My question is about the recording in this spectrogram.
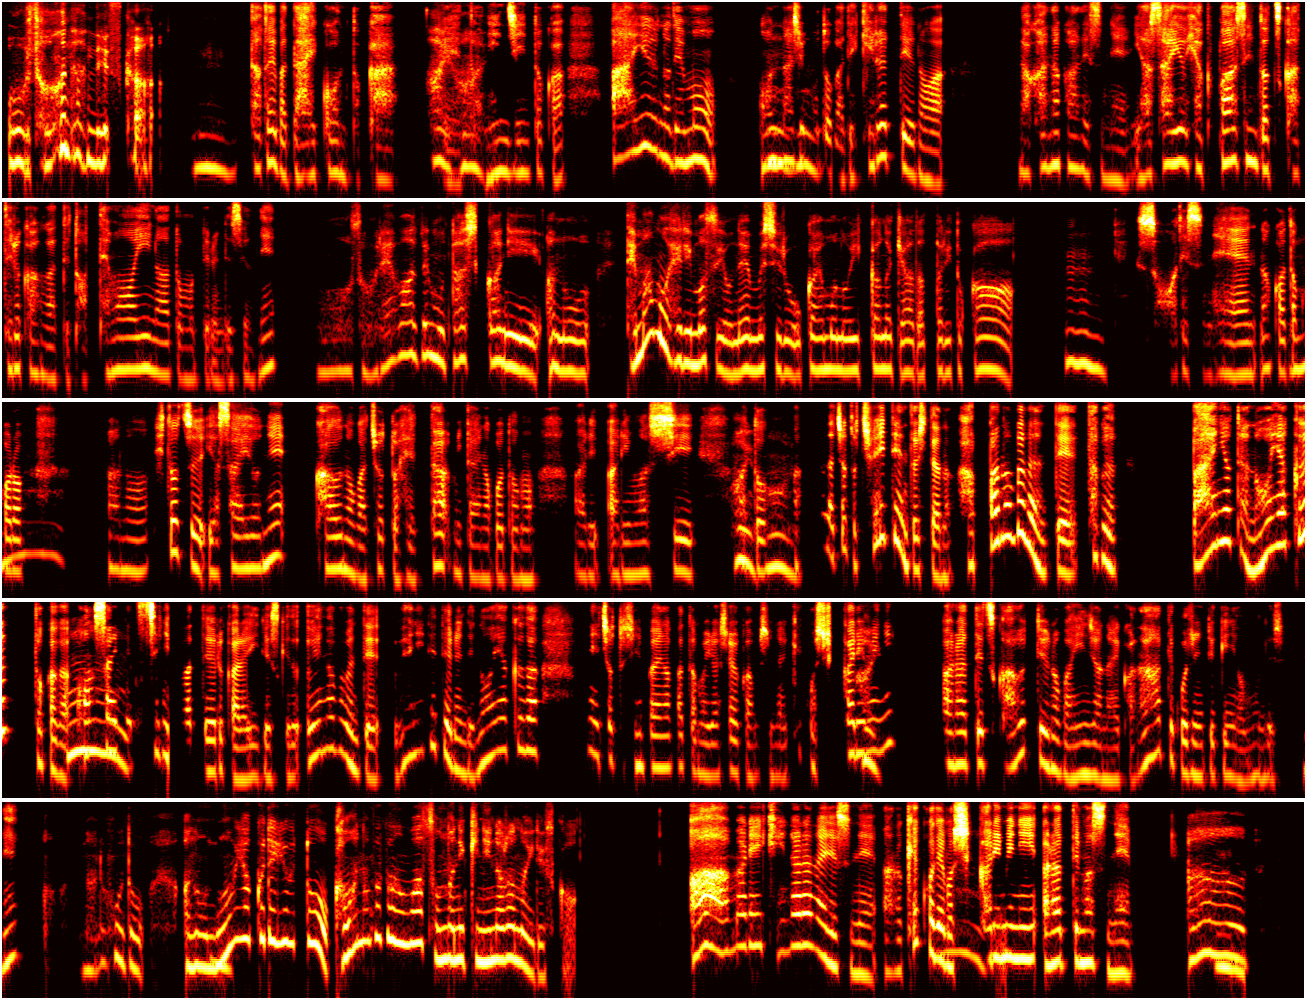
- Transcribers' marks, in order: laughing while speaking: "そうなんですか"; tapping
- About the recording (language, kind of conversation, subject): Japanese, podcast, 食材の無駄を減らすために普段どんな工夫をしていますか？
